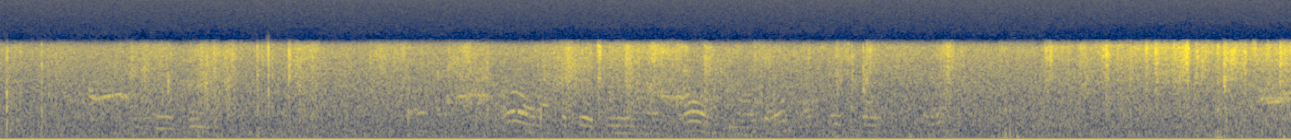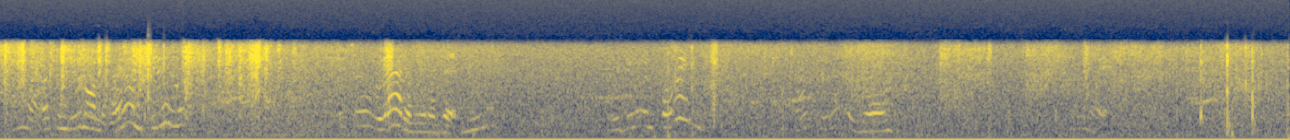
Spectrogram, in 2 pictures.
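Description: A woman speaks calmly to a horse.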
